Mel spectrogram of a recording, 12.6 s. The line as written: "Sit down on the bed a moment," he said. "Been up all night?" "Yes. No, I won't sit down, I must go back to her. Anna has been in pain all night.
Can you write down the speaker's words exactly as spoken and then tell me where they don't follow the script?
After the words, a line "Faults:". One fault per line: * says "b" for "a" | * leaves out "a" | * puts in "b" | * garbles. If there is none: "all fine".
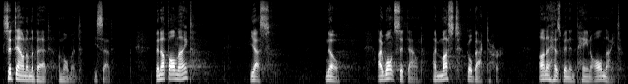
"Sit down on the bed a moment," he said. "Been up all night?" "Yes. No, I won't sit down, I must go back to her. Anna has been in pain all night.
Faults:
all fine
